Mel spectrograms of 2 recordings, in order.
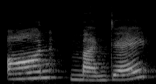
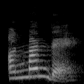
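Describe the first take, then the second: First: The vowel in 'on' is full. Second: The vowel in 'on' is reduced to uh. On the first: The speaker calls it wrong. "We don't say" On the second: The speaker calls it right. "we say on Monday. Un"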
